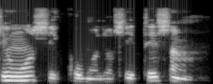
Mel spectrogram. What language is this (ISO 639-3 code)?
yor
